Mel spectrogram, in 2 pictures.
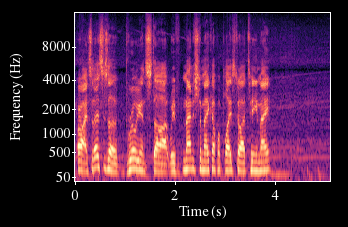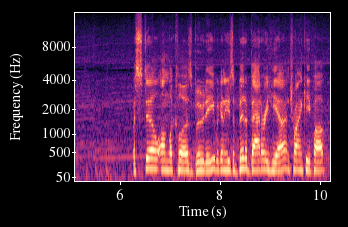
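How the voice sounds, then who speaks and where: A man's voice: a little high, steady tone, moderate pace. Chatty Australian man commentating a race game. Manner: chatty, jokey, peppered with "mate". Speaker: gaming channel host. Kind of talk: casual gameplay commentary.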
